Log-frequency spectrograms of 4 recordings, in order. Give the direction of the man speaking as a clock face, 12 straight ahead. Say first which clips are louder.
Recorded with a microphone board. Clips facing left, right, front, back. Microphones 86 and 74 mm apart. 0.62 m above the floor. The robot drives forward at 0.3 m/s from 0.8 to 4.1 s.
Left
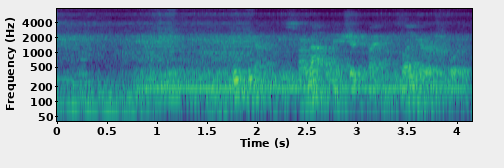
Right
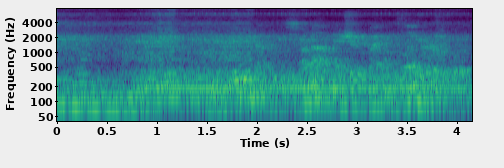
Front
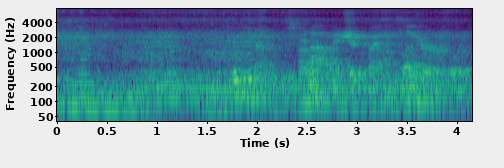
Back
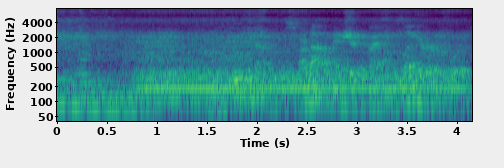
Left 3 dB, front 5 dB; 10 o'clock.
